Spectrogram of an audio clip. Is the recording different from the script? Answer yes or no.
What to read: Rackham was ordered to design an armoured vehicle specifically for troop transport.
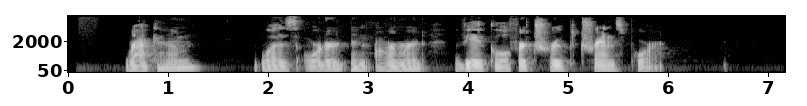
yes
